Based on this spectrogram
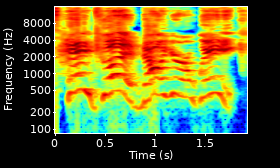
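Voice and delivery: high, loud, bright-eyed wake-up call; a big, sunny voice from above; spirit's voice. Retold or imitated. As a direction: chirp it like a cheerful spirit rousing you. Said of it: "when spirit says".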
